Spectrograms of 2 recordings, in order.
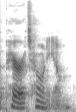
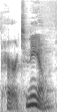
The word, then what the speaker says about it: peritoneum: Now, the abdominal cavity has most of your abdominal organs, and it has a membrane around it called the peritoneum, or you'll hear it pronounced peritoneum.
